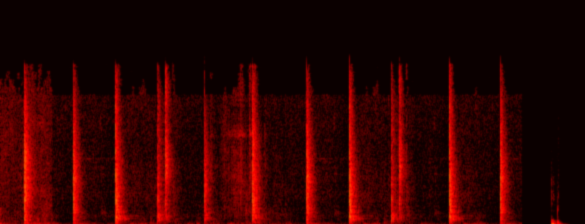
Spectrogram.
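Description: Footsteps climbing a staircase, about eleven even, unhurried steps roughly half a second apart. Near the end the background drops out suddenly and a single deep, low thump sounds.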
